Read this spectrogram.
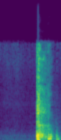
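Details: A single sudden, harsh cough burst after silence, with a short voiced tail, from a person ill with a flu cough: cough.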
